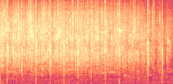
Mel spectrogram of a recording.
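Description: Audience applause at a mushaira poetry gathering in Nuh, Mewat, a dense, steady clapping from a crowd that runs throughout and thins slightly toward the end, with faint voices mixed in.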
